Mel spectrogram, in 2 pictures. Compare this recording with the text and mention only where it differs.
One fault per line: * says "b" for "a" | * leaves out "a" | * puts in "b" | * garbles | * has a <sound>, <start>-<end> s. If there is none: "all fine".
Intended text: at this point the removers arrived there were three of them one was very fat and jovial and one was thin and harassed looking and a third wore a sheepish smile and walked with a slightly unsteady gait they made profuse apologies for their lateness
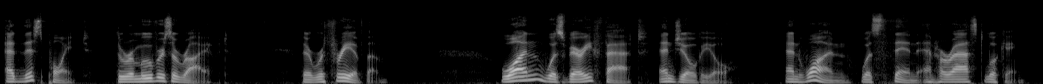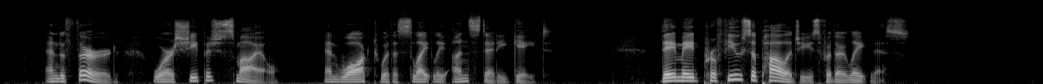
* says "the" for "a"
